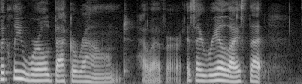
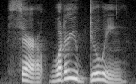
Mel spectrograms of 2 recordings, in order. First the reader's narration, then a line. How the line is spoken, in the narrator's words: I cried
